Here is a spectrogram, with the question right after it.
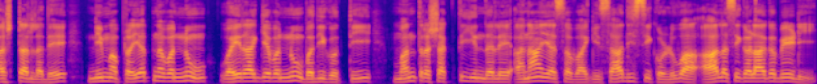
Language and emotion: Kannada, neutral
